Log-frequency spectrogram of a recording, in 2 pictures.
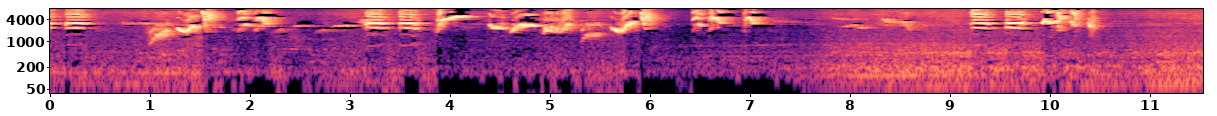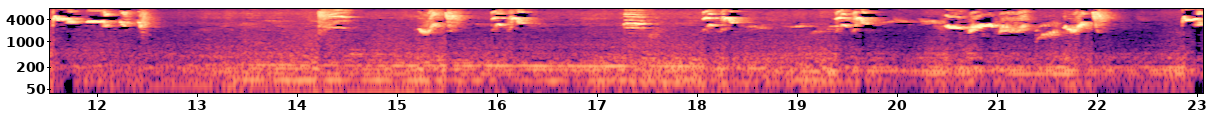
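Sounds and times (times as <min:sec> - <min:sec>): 
Oriental magpie-robin singing: 0:00.0 - 0:10.6, 0:11.5 - 0:12.7, 0:13.3 - 0:16.6, 0:17.2 - 0:23.0
steady low hum: 0:07.4 - 0:22.9.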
